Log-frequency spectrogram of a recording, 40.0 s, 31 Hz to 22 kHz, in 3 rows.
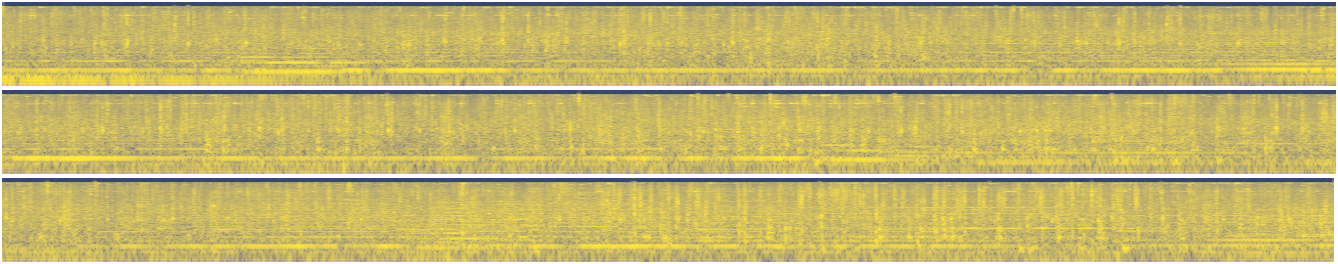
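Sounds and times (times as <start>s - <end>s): dramatic orchestral film music: 0.0s - 40.0s
horse hooves clopping on dirt: 0.0s - 40.0s.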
